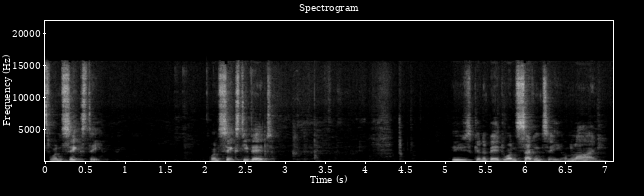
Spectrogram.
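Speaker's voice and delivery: brisk auction-room bid calling; fine art auctioneer. Acted. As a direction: call the bids like an auctioneer.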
